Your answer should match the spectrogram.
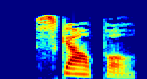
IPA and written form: skˈælpəl (scalpel)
